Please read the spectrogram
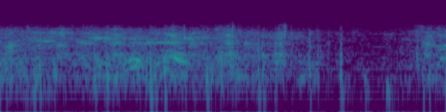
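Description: Hooves of a show-jumping horse cantering on a sand arena: a quick run of faint, soft thuds. Faint voices can be heard behind them.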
